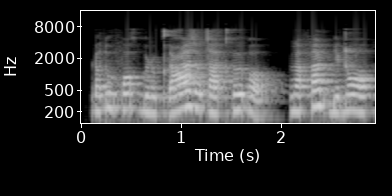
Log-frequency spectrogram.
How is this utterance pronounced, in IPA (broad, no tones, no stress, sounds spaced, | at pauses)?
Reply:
ɽ ɤ ɗ u f ɔ x ɡ͡b ɵ ɳ u kʼ ə ʕ a z ɤ t a kʰ ɵ ɓ ɔ | ɳ a f a ɽ ɵ ɡ͡b e ɖ ɔ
